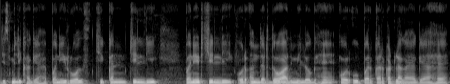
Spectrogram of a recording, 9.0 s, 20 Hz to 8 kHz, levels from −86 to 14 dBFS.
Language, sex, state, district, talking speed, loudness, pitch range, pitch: Hindi, male, Jharkhand, Garhwa, 145 wpm, -18 LUFS, 115-125 Hz, 120 Hz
